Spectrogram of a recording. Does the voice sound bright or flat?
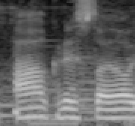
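flat. The voice is low and flat. The speaker calls it wrong. "이거보다"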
